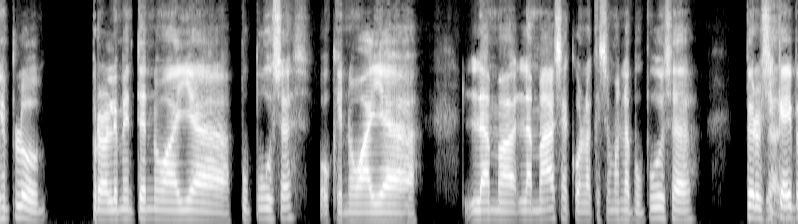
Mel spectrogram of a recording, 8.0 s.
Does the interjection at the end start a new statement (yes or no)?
no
